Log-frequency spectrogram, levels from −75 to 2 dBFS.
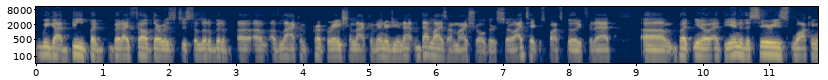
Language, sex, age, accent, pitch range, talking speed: English, male, 40-59, American, 100-115 Hz, 235 wpm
